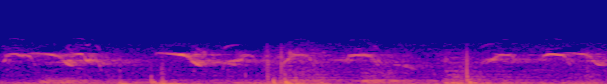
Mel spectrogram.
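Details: Young chicken, slowed down. Faint, drawn-out arching notes rise and fall, coming in loose groups over low rumbling and thumping background noise.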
